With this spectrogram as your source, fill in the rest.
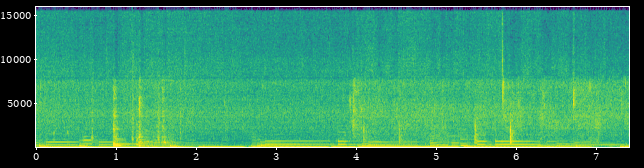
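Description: Sausage and ground beef brown in a pan for Louisiana Cajun dirty rice, a steady close sizzle broken by repeated scraping and crumbling strokes of a utensil, with no talk.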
